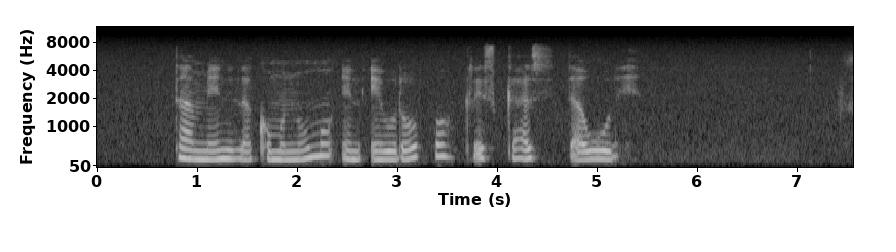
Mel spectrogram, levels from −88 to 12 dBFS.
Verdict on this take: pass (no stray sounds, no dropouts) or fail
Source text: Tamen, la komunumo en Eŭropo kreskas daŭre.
pass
